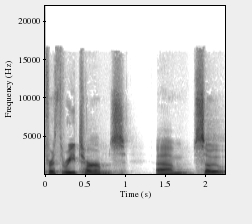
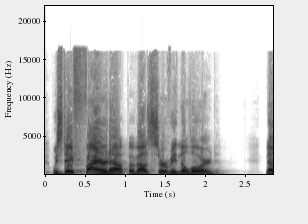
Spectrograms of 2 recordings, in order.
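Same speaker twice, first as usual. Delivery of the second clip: ordinary delivery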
